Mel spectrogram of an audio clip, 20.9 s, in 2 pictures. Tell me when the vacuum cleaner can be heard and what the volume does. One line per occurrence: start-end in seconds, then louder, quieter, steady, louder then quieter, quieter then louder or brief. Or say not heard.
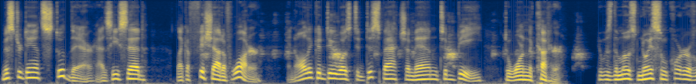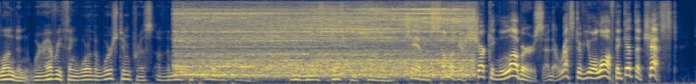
13.0-17.6 steady.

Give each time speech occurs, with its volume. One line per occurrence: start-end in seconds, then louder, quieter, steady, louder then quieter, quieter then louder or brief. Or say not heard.
0.0-20.8 quieter then louder.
